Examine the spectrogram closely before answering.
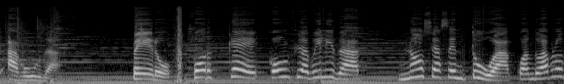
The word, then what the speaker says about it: confiabilidad: la última sílaba decíamos que si la palabra tiene la fuerza o la sílaba tónica en la última como en el caso de confiabilidad es aguda pero porque confiabilidad no se acentúa cuando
